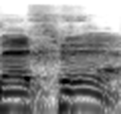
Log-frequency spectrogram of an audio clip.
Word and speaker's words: Mathurin: Yeah, your Benedict Mathurin pronunciation has to be much more French Canadian than that. It just Mathurin. – Has to be Mathurin. Mathurin. Mathurin is what we kind of were rolling with on the pod. Yeah. I like the T with the silent H.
